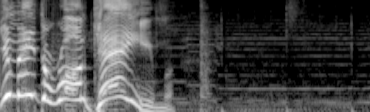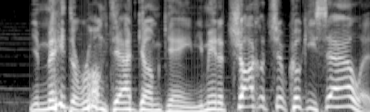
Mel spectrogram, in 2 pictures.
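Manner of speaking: comic rant with wide swooping pitch, stretched out. Ranting at the game's makers, channeling Bill Burr. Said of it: "Channeling Bill Burr or Sebastian Maniscalco".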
